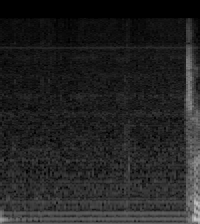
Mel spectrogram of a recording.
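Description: Steady low electrical mains hum fills a pause in a man's speech. His voice starts again near the end.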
